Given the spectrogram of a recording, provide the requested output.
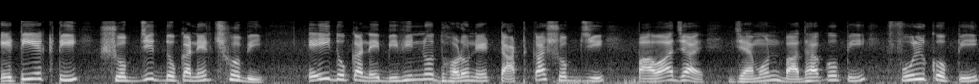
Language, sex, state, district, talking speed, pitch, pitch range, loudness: Bengali, male, West Bengal, Dakshin Dinajpur, 100 wpm, 180 Hz, 160-210 Hz, -13 LUFS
